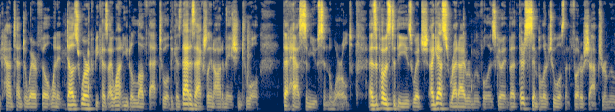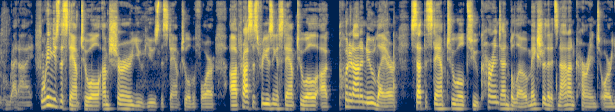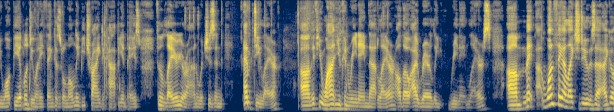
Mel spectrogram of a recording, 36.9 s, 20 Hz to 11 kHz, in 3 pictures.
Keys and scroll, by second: 0.5 l, 1.0 l, 14.6 alt+super+-, 21.0 alt+super+=, 25.8 alt+super+-, 29.2-30.5 typing, 30.7 Return.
